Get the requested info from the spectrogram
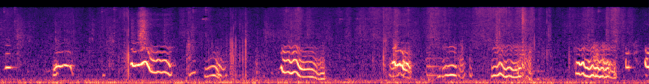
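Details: Miniature Dachshund puppies, three weeks old, whimper in wavering, quavering cries that bend up and down in pitch, coming in bursts of about half a second with brief gaps, against a low steady hum.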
